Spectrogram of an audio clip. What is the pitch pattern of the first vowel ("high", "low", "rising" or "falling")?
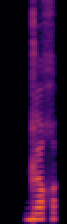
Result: high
